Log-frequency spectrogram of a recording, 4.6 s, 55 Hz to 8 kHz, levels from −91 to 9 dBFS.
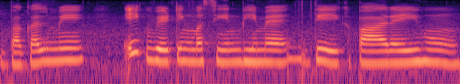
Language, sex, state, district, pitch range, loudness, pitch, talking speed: Hindi, female, Bihar, Kaimur, 200-220 Hz, -16 LUFS, 210 Hz, 145 wpm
